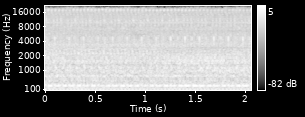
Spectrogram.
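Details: Mazda 6 Skyactiv 2.0 petrol at a smooth, even idle after a bearing-shell repair for a knock that began after an oil change with suspected counterfeit oil; no tapping or knocking now, though the knock later returned with a badly damaged conrod and crankshaft.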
